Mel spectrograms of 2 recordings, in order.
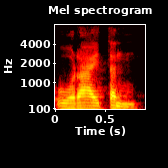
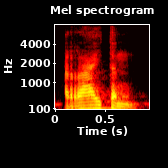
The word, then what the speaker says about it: written: Yes, not written, tapi written. Not written. Written. Okay. Yes. Without W. Okay. Ya, tanpa W kalau bacanya.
